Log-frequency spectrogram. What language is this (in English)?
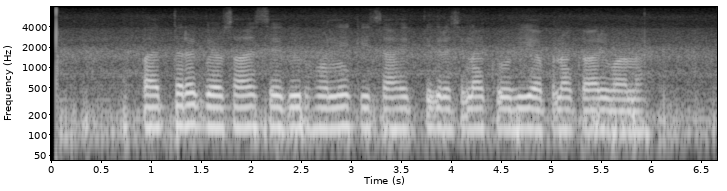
Hindi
